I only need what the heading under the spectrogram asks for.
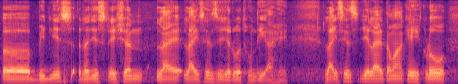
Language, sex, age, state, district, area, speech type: Sindhi, male, 30-45, Delhi, South Delhi, urban, spontaneous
